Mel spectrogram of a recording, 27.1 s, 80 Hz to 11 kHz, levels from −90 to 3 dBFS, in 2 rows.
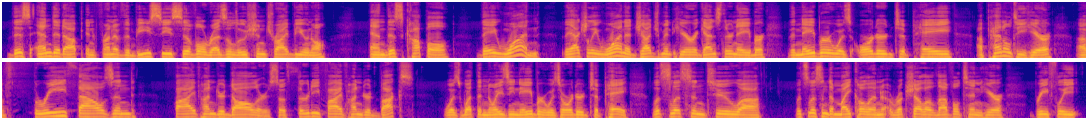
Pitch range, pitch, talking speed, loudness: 120-140 Hz, 125 Hz, 150 wpm, -17 LUFS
